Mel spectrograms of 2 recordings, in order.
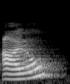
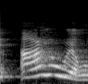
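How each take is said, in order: First: The two words merge into one short syllable. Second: Both words are said separately and in full. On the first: "vai ficar I'll" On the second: "a contração de I will"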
